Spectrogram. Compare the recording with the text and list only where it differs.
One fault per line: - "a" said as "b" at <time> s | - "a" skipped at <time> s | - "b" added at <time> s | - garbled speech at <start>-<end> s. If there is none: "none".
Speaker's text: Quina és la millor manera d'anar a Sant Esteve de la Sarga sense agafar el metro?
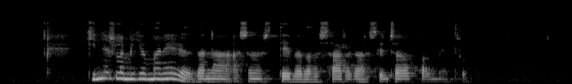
none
